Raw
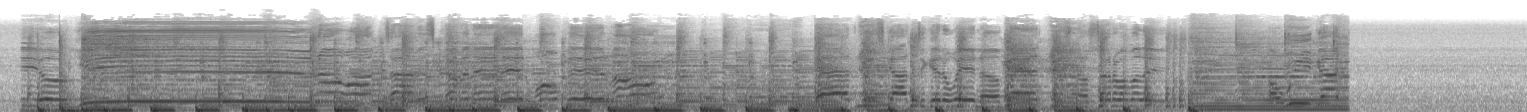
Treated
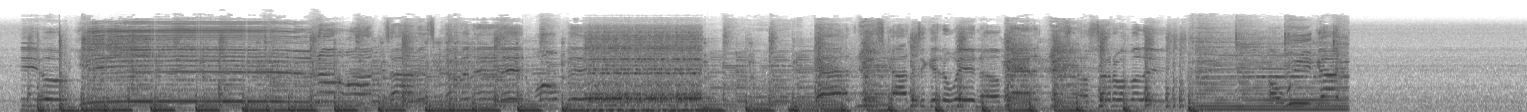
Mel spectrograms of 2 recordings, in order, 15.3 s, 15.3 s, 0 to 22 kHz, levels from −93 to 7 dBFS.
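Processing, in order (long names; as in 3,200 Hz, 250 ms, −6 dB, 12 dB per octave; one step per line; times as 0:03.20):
frozen spectrum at 0:05.87, 1.15 s
saturating transformer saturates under 250 Hz
level +3.5 dB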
